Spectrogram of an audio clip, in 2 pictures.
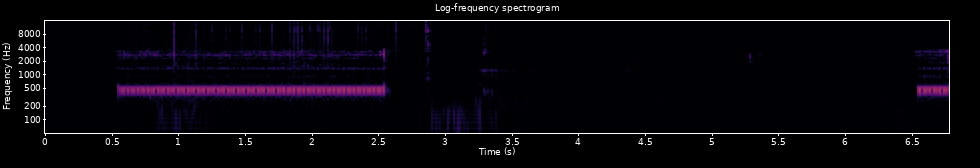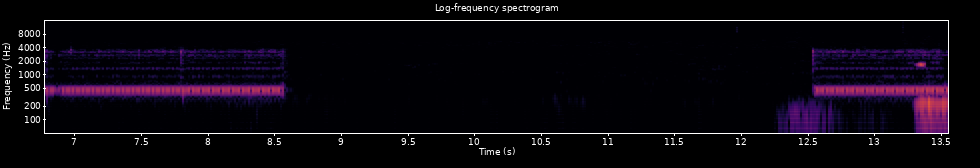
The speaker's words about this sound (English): Okay, we're going. We're calling. Okay, let's see if this works. He probably won't even answer. Can you hear that?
